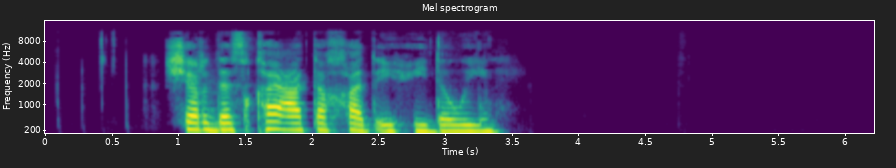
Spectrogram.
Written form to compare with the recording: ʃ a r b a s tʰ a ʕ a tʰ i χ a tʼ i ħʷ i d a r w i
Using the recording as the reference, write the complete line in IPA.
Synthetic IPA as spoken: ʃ a r d a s qʰ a ʕ a tʰ a χ a tʼ i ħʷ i d a w i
